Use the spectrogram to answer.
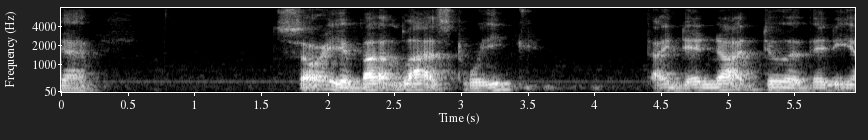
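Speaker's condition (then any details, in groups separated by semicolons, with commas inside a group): Multiple sclerosis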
